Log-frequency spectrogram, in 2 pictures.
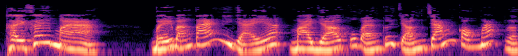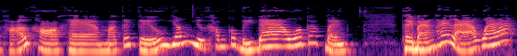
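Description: A woman's voice: a little high, big pitch swings, normal speed, husky. A woman narrating a ghost story, chatty and addressing listeners directly.

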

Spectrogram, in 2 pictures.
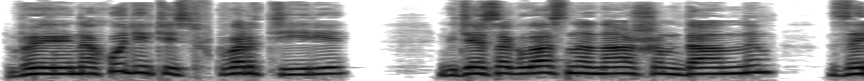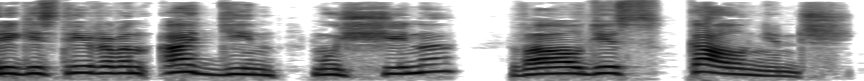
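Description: A reader putting on a stocky, stern militiaman who talks in a dry, bureaucratic way. The voice sits a little higher and louder than the narration, recorded close and dry. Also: unhurried, no echo, lightly acted. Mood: officious.

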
